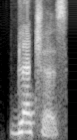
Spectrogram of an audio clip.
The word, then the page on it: bluchers: Indian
